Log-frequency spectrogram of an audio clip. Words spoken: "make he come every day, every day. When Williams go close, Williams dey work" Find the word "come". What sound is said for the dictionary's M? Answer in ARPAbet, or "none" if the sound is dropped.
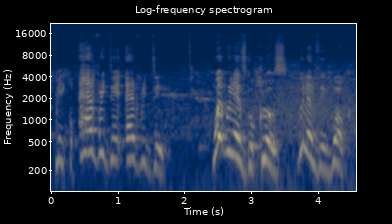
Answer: none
